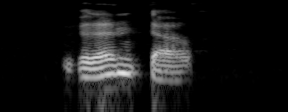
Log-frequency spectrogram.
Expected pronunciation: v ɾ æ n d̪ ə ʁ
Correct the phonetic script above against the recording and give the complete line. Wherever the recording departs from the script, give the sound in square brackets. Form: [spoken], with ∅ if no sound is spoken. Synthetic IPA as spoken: v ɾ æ n [t̪] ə ʁ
